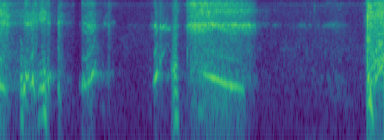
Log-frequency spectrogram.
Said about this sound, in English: Excuse me. Well, I feel a bad cough.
